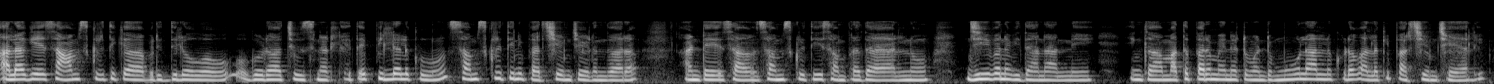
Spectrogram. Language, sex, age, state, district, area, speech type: Telugu, female, 30-45, Telangana, Ranga Reddy, urban, spontaneous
